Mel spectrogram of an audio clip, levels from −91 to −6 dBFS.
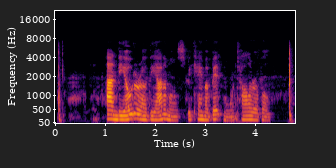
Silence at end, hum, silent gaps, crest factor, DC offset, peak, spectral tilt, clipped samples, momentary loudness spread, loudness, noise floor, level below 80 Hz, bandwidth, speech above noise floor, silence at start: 0.05 s; none; none; 22 dB; under 0.1%; -8 dBFS; -7 dB/octave; under 0.1%; 18 LU; -29 LUFS; -57 dBFS; -68 dBFS; 7.4 kHz; 27 dB; 0.05 s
